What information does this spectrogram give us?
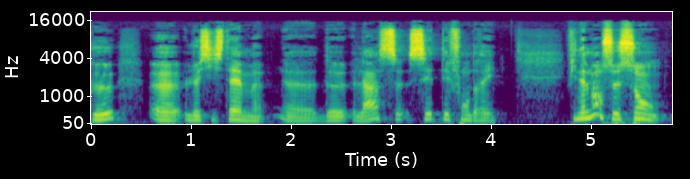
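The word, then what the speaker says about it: Law: banquier écossais John Lass ça se dit Lass même si ça s'écrit l'au hein l la W pardon hein qui euh a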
